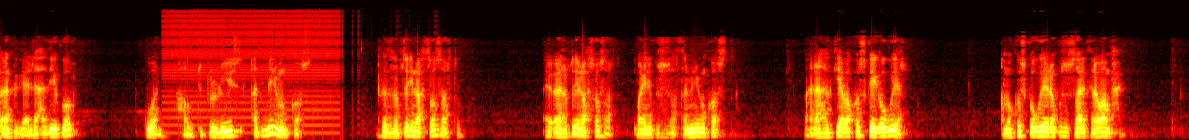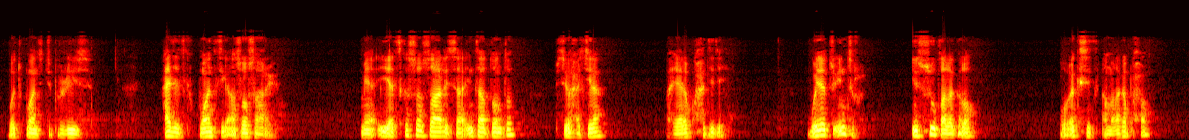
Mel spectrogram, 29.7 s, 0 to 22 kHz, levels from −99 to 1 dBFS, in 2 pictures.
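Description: GSM phone buzz runs from 2.02 to 4.25 s: a nearby 2G phone in an active call is transmitting in bursts about 217 times a second, and the audio circuitry rectifies them into a hard, raspy 217 Hz buzz full of harmonics, about 26 dB below the signal.

GSM signalling bursts follow from 4.28 to 5.48 s, consistent with the same call with its talker now silent. The phone sends only short groups of bursts, which get rectified into faint, even ticks with a longer 217 Hz buzz twice a second, roughly 40 dB down.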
